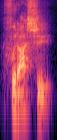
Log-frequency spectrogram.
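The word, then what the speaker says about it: フラッシュ: So like flush is furashu.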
